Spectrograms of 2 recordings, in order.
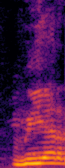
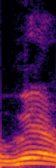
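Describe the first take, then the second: First: The vowel sounds like 'ear'. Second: The vowel sounds like 'air'. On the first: The speaker calls it wrong. "इसका pronunciation वियर नहीं होता है" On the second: The speaker calls it right. "वेयर होता है"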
